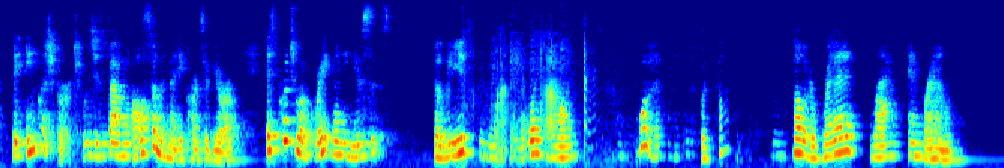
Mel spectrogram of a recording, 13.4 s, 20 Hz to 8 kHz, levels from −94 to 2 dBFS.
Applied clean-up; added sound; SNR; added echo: neural mask model DeepFilterNet 3.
